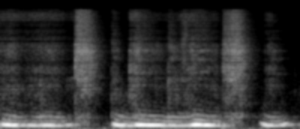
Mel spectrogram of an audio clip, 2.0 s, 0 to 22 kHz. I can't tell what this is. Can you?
Loop2 010 Nasal (120bpm)
I recorded myself beatboxing with my Zoom H1 in my bathroom (for extra bass)
This is a nasal beat at 120bpm.
120bpm, aggressive, bassy, beatbox, boomy, Dare-19, loop, nasal, percussion, rhythm, rhythmic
